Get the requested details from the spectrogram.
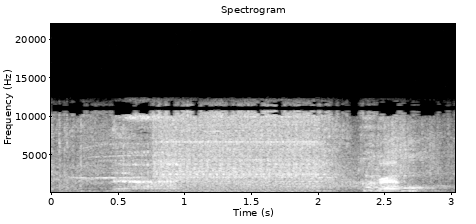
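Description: A heavy machine gun fires in a rapid rattling burst.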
